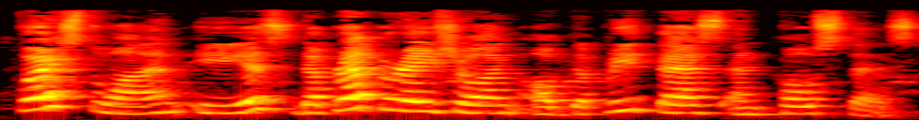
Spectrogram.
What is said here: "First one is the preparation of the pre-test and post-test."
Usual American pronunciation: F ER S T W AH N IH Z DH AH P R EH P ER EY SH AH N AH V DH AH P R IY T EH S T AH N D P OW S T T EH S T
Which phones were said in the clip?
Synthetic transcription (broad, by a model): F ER S T W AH N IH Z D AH P R EH P ER EY SH AH N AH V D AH P R IY T EH S T AH N D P OW S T T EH S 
